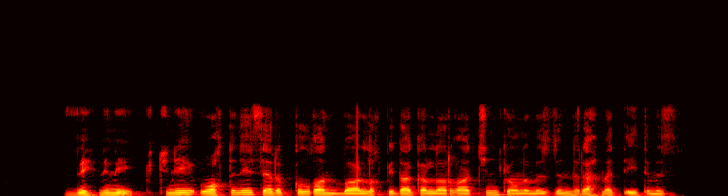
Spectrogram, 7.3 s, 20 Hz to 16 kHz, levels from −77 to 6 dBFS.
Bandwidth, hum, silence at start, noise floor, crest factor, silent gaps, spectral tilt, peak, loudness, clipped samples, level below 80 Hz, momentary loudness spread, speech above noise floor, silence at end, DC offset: 7.8 kHz; none; 0.65 s; -80 dBFS; 18 dB; none; -8 dB/octave; -6 dBFS; -23 LUFS; under 0.1%; -66 dBFS; 7 LU; 58 dB; 0.6 s; under 0.1%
